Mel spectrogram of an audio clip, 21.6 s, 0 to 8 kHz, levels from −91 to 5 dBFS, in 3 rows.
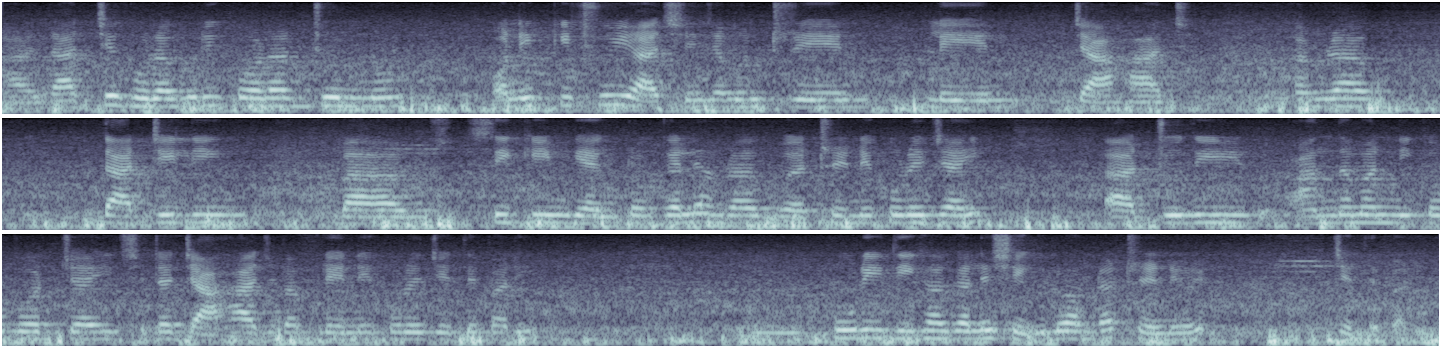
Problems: constant background noise, continuous background conversations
